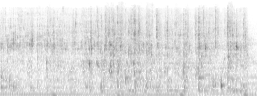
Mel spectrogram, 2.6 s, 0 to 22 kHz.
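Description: Cold refrigerated water poured into a 5-gallon pail for turkey brine, a soft, steady splashing and gurgling stream with some uneven bubbling, quiet and close with no talk.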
